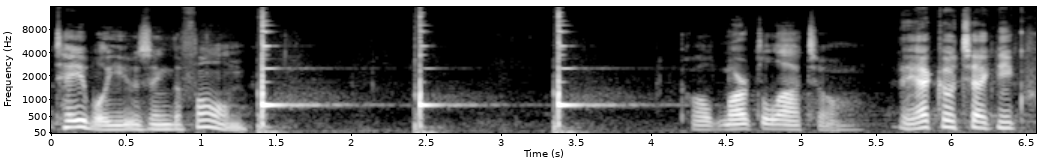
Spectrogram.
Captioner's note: nats: bell hitting the foam 3 times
